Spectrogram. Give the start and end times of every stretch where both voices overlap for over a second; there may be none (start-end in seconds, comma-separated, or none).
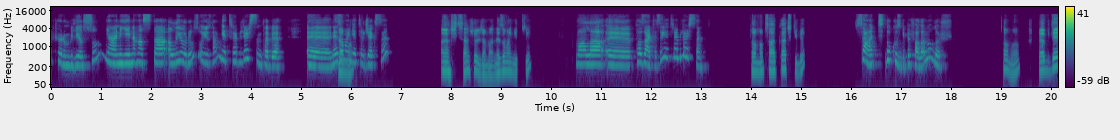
none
